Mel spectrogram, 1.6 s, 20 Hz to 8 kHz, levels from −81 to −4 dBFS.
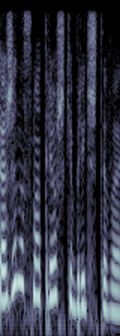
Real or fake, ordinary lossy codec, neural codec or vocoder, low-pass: real; MP3, 64 kbps; none; 7.2 kHz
